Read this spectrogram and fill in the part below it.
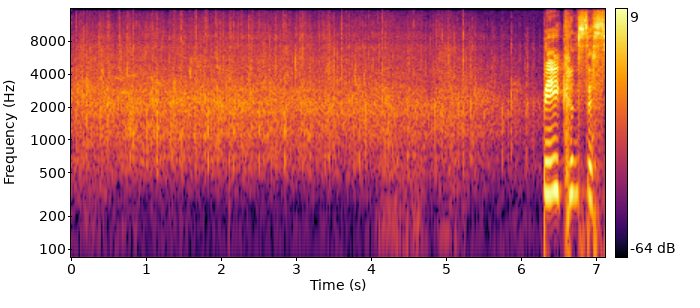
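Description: A large audience applauds in a big hall, then the clapping fades.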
